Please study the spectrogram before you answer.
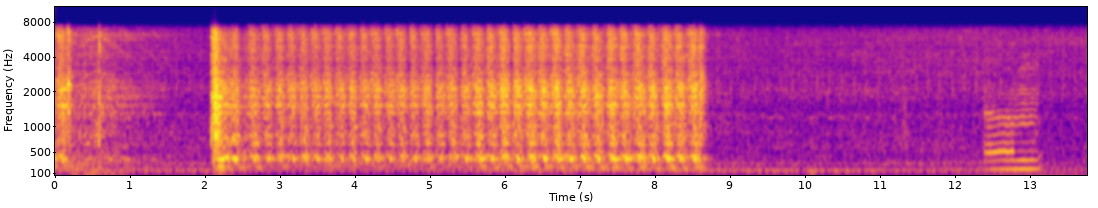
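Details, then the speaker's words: Barn-find Triumph Spitfire, carburettors just roughly rebuilt after being clogged: steady cranking catches and fires unevenly for a few seconds, then stops with a sharp pop; backfire with a fireball out the back, cause unclear. "had a little bit of a backfire again there's a little bit of a fireball back there"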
